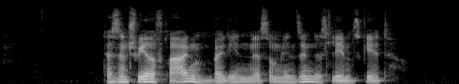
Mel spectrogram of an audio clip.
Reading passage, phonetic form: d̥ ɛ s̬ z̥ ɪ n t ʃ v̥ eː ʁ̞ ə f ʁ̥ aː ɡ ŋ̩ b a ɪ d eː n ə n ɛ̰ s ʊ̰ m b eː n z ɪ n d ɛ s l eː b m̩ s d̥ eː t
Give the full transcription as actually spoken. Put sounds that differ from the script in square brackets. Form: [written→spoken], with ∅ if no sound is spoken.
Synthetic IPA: d̥ [ɛ→a] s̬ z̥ ɪ n t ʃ v̥ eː ʁ̞ ə f ʁ̥ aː ɡ ŋ̩ b a ɪ d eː n ə n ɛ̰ s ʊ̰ m [b→d] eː n z ɪ n d ɛ s l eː b m̩ s [d̥→ɡ̥] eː t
